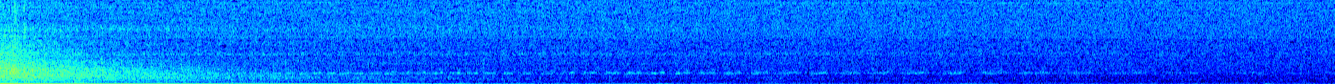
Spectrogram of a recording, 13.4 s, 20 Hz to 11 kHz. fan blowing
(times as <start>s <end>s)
0.0s 1.4s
